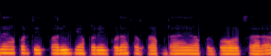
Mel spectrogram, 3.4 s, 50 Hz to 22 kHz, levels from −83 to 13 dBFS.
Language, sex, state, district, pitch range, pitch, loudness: Hindi, female, Chhattisgarh, Sukma, 190-200 Hz, 195 Hz, -15 LUFS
